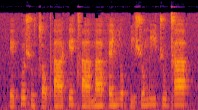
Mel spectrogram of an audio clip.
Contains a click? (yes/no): no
